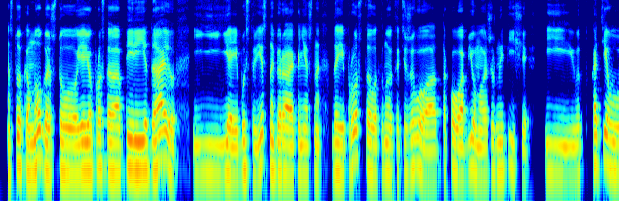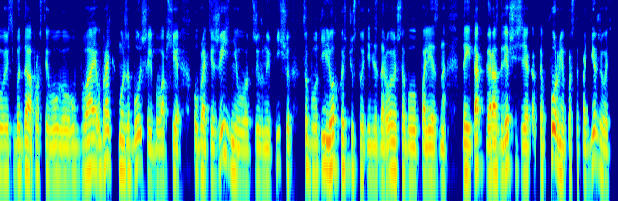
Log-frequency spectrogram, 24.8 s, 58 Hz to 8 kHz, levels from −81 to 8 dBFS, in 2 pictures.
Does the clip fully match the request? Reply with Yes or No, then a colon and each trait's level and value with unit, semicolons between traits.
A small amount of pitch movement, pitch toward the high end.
No: narrow, 2.2 semitones; low, 115 Hz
